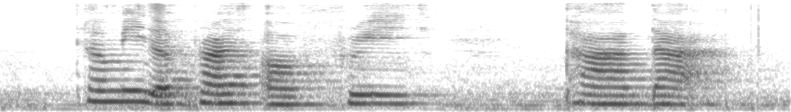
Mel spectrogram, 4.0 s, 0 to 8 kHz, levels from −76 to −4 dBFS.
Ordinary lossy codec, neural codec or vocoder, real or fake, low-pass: none; codec, 16 kHz in and 24 kHz out, 2.2 kbps, FireRedTTS-2 codec; fake; 7.2 kHz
